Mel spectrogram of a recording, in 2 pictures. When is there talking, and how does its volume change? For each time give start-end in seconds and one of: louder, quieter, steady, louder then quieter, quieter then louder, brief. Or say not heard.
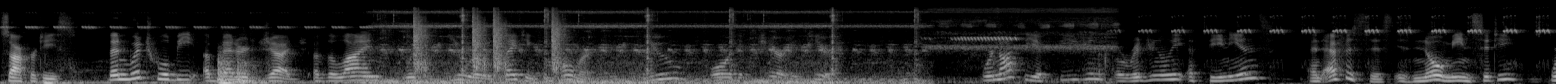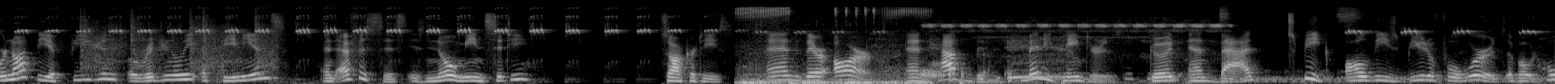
0.0-8.4 quieter
9.8-20.9 louder
22.1-31.0 steady.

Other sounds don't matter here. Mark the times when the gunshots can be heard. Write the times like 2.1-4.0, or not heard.
4.0-5.7, 16.4-18.4.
